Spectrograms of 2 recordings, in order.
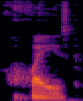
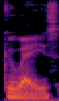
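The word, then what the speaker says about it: Kwak: that pronunciation as well quays not guas if you're English right there's quays I had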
